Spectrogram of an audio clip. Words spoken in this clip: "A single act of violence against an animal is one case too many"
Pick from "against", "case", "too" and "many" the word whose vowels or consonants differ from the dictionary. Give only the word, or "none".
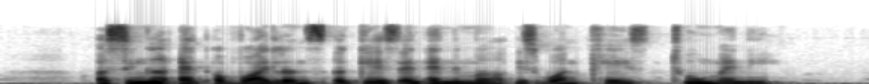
against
